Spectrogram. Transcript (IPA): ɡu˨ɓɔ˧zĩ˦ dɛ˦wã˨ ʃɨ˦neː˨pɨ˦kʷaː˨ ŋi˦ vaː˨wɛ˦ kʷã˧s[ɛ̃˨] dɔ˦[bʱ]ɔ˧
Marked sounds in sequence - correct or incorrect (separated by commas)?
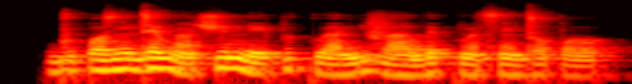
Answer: incorrect, incorrect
